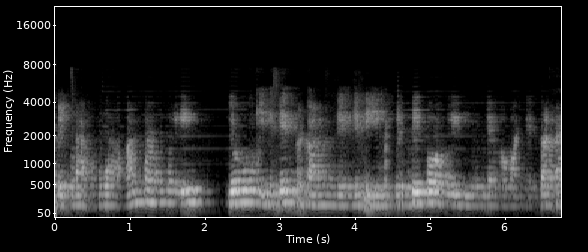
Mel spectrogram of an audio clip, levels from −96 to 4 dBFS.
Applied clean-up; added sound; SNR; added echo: neural mask model DeepFilterNet 3.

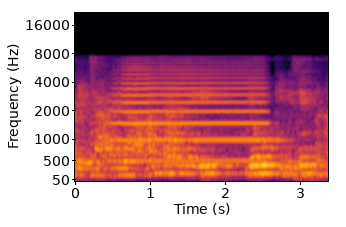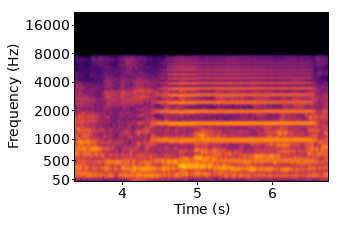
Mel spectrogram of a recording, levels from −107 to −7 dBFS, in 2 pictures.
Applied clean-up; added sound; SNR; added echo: none; Trumpet; 3 dB; reverberation time 1.3 s.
